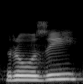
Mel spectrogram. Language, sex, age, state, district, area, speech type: Punjabi, female, 45-60, Punjab, Fazilka, rural, read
